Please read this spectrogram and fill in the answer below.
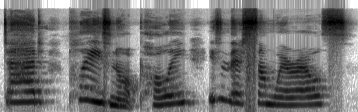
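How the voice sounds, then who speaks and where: A woman's voice: high voice, lively intonation, slow pace, a bit bright, pitched above the performer's own voice, heavily acted. A woman voicing an anxious, indignant young girl in a storybook, protesting emphatically. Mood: pleading, indignant.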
